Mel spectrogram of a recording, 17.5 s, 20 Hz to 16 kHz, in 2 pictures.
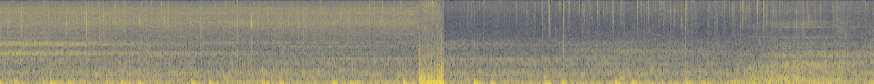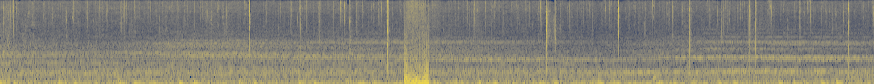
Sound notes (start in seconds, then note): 4.0 thunder; 8.9 screaming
